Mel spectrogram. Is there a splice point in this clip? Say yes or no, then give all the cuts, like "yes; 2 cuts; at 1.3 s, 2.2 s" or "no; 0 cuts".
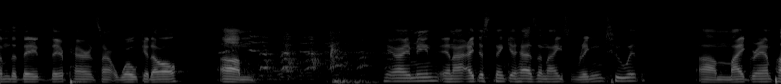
no; 0 cuts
